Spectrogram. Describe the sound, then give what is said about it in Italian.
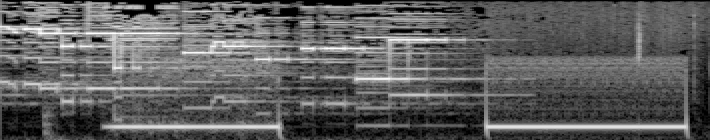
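Steady electronic telephone line tones sound in three bursts: a long loud one, a shorter fainter one, then another long loud one. The tones are clear, with no talking. “Si apprestano a comunicare con noi usando lo strumento a noi più familiare. Il telefono.”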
